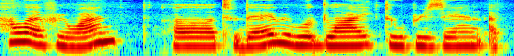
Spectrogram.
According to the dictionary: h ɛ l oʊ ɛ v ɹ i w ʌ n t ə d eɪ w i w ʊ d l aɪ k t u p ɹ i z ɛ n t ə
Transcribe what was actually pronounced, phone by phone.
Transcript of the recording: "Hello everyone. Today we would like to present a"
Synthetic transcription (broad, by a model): h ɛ l oʊ ɛ v ɹ i w ʌ n t ə d eɪ w i w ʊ d l aɪ k t u p ɹ i z ɛ n t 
